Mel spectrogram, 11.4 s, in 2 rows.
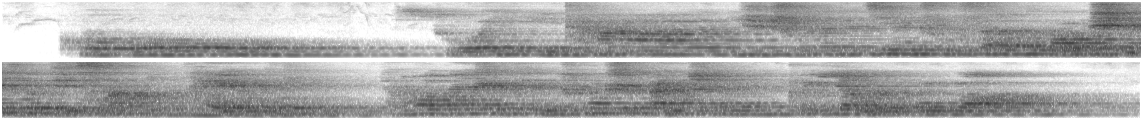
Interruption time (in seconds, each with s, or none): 4.9 s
